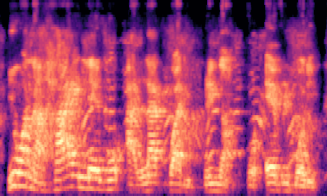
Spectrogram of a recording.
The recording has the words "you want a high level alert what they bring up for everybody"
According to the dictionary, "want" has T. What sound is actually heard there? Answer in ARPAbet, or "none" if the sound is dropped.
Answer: none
